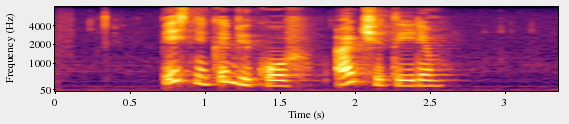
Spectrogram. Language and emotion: Russian, neutral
